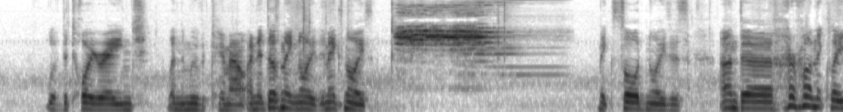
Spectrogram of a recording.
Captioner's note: metallic sounds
